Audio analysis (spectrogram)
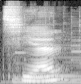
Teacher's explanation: And this character's finals are yan. And its tone is rising tone.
